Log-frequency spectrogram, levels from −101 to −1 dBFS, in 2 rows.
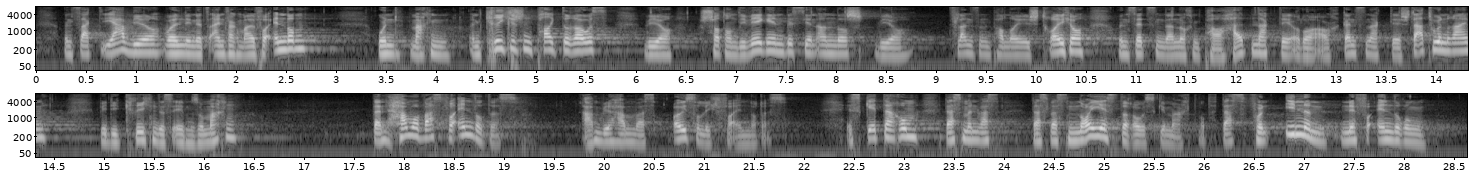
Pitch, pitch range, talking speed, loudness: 150 Hz, 135-185 Hz, 160 wpm, -30 LUFS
